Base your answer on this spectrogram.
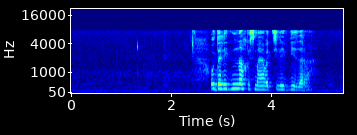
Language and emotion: Russian, angry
